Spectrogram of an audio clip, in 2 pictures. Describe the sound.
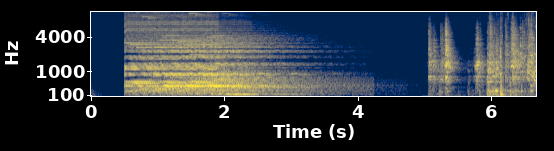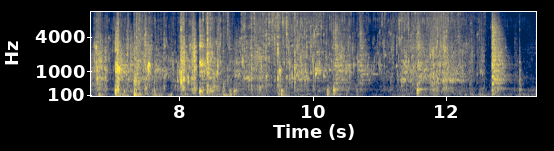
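Water pours into a bucket at a well in Guider, a small village in northern Cameroon. After a brief silence, irregular splashing and trickling starts and continues to the end.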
